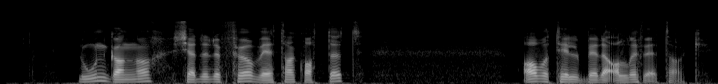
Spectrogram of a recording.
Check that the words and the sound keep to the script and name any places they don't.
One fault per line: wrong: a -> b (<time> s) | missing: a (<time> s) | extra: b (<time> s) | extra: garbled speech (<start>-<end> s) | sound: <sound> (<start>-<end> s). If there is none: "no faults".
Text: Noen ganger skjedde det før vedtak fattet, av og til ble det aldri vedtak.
no faults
